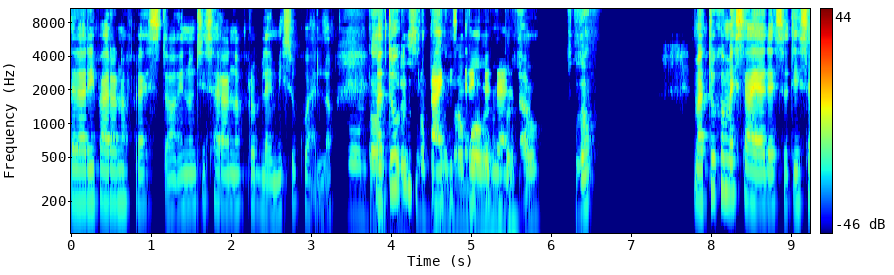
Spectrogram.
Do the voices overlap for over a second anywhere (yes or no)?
yes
